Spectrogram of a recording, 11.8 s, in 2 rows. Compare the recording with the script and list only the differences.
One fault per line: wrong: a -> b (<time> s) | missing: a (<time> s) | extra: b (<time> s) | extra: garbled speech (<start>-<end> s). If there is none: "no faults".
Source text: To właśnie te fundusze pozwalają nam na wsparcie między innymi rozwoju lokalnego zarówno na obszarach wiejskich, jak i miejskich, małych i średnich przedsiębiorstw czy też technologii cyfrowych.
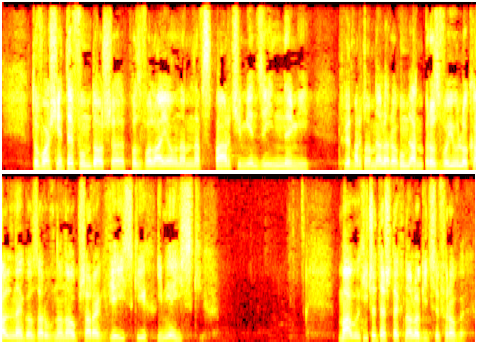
extra: garbled speech (4.2-5.3 s)
missing: jak (7.9 s)
missing: średnich przedsiębiorstw (10.5 s)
